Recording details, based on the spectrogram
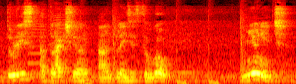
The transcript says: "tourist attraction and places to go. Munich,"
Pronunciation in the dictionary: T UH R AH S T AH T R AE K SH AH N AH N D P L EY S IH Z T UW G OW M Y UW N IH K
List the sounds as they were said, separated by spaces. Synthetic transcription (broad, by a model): T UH R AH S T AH T R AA K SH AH N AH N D P L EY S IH S T UW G OW M Y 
